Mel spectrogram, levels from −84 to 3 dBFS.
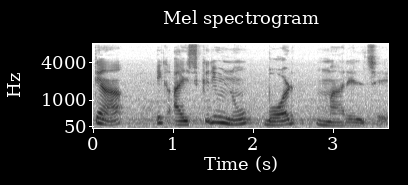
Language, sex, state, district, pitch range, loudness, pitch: Gujarati, male, Gujarat, Gandhinagar, 125-175 Hz, -19 LUFS, 155 Hz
